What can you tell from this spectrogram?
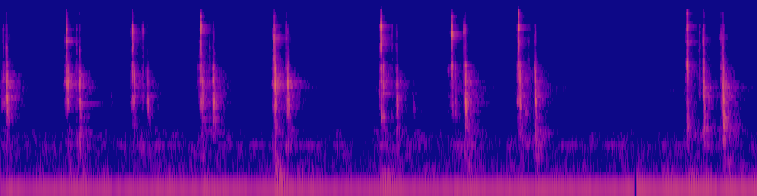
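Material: Plastic.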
